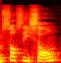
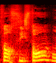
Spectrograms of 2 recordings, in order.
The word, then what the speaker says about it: saucisson: But as this bleeding podcast moves even more into ridiculousness, I'm eating some saucisson. Is that how I pronounce it? – Yeah. – Some French saucisson, all the way from sausage.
